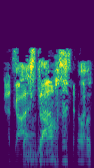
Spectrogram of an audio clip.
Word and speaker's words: Gaston: Guston? I'm never getting his name right. – Gaston. Like Gaston. Gaston. – Gaston, okay. Gaston. – Pronounced with a French.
